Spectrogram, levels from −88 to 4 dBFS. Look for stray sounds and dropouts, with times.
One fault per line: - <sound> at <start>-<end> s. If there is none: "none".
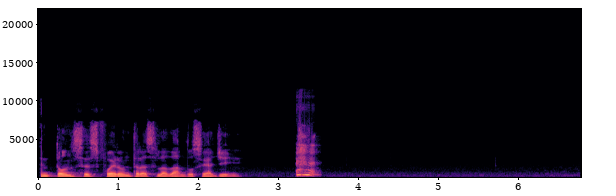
- cough at 3.2-3.5 s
